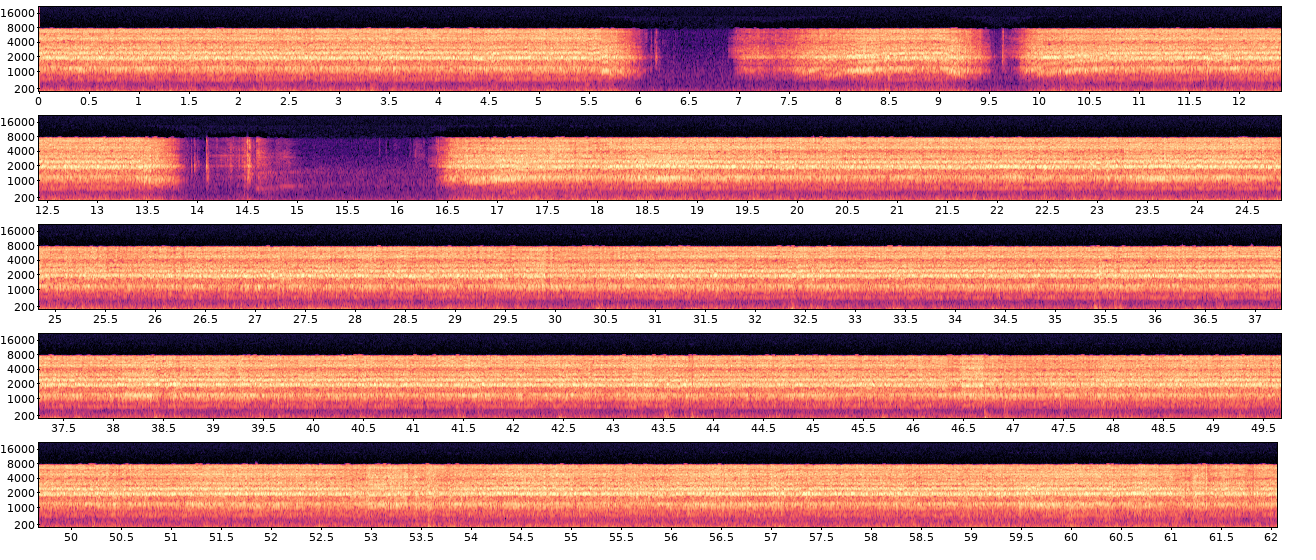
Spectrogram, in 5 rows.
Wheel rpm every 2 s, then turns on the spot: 160, 160, 140, 40, 100, 150, 130, 0, 100, 160, 160, 160, 160, 170, 160, 160, 160, 160, 160, 160, 160, 160, 160, 160, 160, 160, 160, 160, 160, 160, 160.
none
